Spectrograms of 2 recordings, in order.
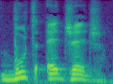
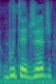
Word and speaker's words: Buttigieg: Allez, entraînez-vous avec moi une dernière fois. Pete Buttigieg. – Voilà, dit comme ça, c'est facile. Buttigieg. Le truc, c'est que ça s'écrit pas du tout comme ça.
